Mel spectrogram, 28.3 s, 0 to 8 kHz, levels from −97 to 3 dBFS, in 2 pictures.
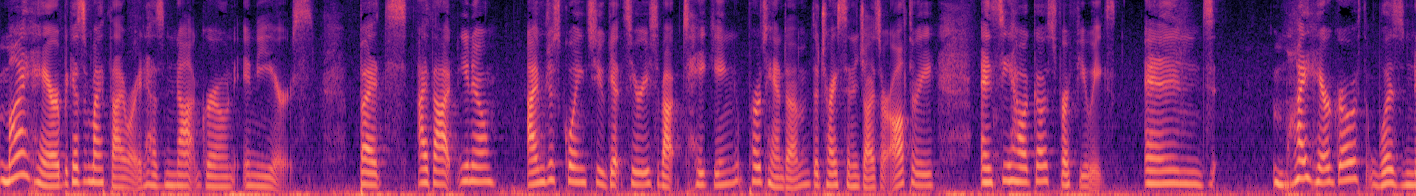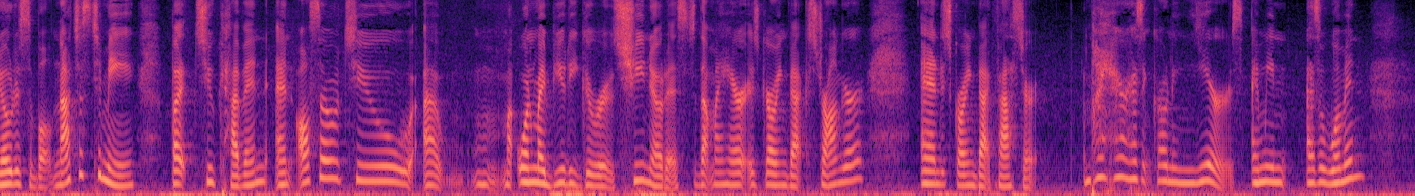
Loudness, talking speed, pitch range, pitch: -22 LUFS, 180 wpm, 170-225 Hz, 190 Hz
